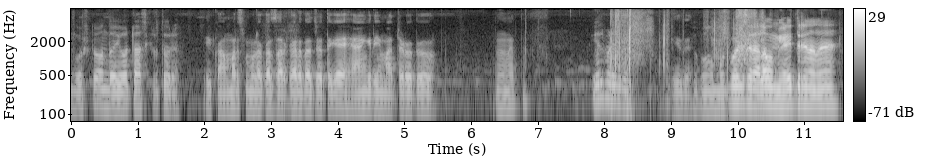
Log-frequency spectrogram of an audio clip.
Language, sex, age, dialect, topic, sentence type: Kannada, male, 18-24, Dharwad Kannada, agriculture, question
